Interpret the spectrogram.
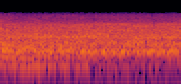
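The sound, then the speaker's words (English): A stadium full of Tottenham Hotspur fans booing manager Nuno's decision to substitute Lucas Moura, in a loud, unbroken roar that holds steady for the whole two seconds, a dense wash of many voices with no individual speech standing out. “Booing the decisions of Nuno, and not just a little bit, by the way.”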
